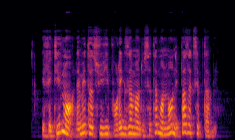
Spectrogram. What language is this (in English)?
French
